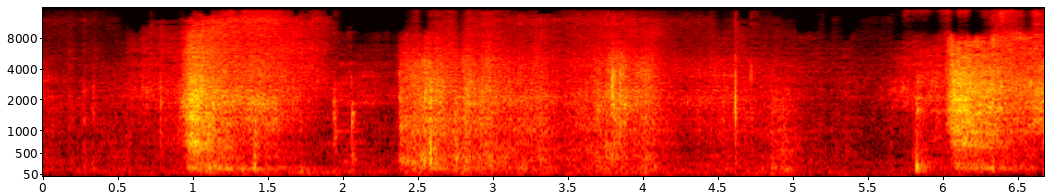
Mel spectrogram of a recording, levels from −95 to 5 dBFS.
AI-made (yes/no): yes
